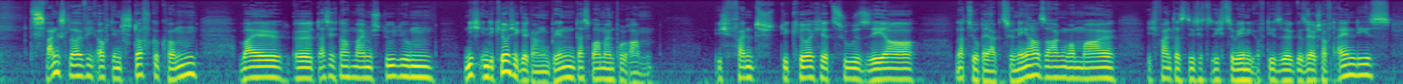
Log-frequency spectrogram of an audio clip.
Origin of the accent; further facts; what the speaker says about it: Harz, Germany; Also ich stamme aus dem Südharz im weiteren Sinne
